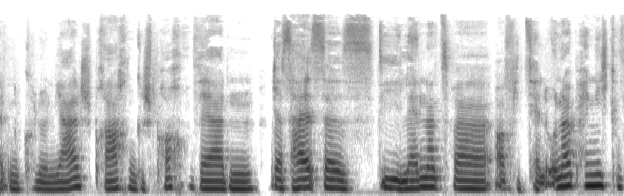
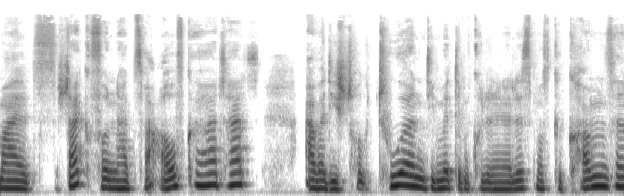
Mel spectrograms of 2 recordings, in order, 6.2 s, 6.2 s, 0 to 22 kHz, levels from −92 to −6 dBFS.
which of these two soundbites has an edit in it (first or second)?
first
